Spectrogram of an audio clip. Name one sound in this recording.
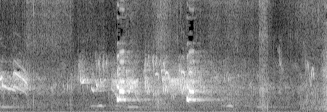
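Tall grass rustles as a person walks through it.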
